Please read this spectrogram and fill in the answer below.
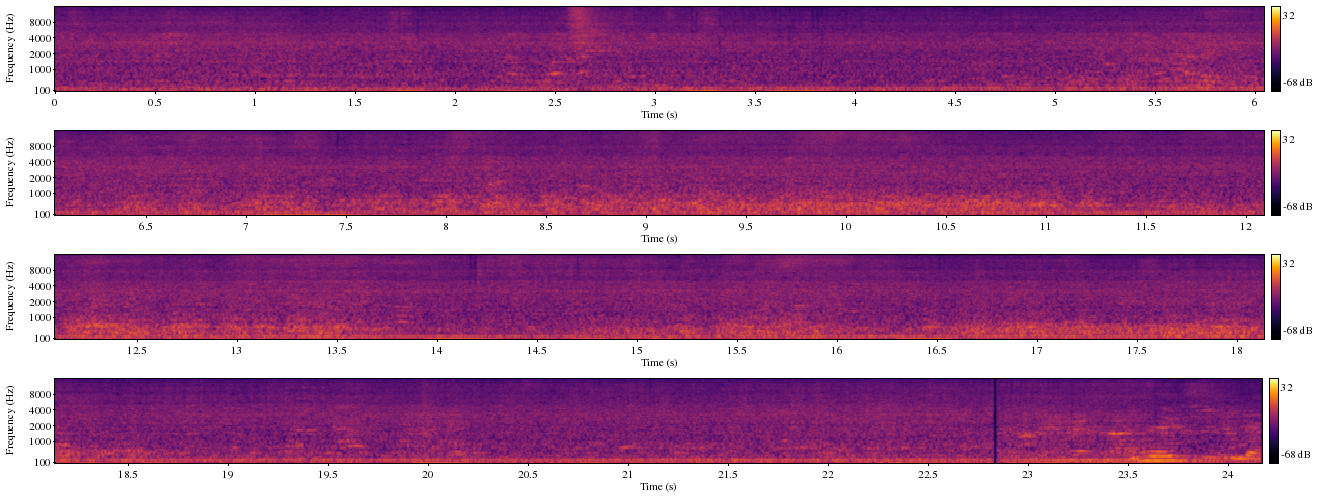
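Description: Running noise inside a moving RER A commuter train: a steady low rumble with a constant hum and irregular low thuds, under a murmur of passenger voices.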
